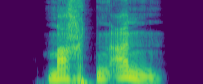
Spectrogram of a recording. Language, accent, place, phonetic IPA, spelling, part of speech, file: German, Germany, Berlin, [ˌmaxtn̩ ˈan], machten an, verb, De-machten an.ogg
- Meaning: inflection of anmachen: 1. first/third-person plural preterite 2. first/third-person plural subjunctive II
